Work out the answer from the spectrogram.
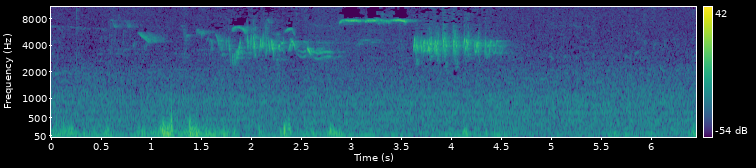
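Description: Small songbird calling: a run of high chirps and short trills with a thin, very high whistle in the middle, over a few low, muffled thumps.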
